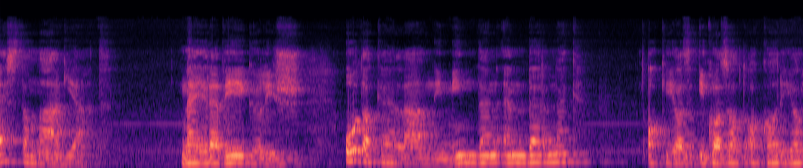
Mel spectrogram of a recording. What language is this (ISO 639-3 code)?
hun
